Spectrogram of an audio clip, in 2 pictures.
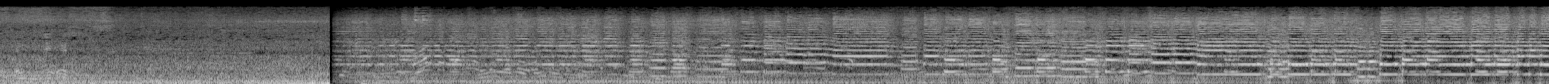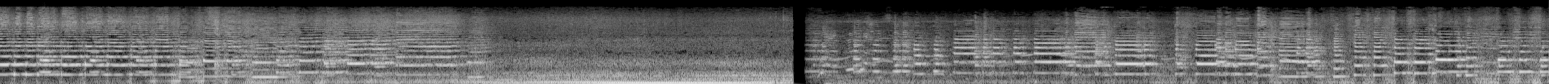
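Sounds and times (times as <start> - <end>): multi-tone musical air horn: 3.3 - 20.6, 23.6 - 30.9.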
